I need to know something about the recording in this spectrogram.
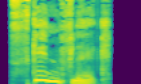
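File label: "skin flick", British English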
